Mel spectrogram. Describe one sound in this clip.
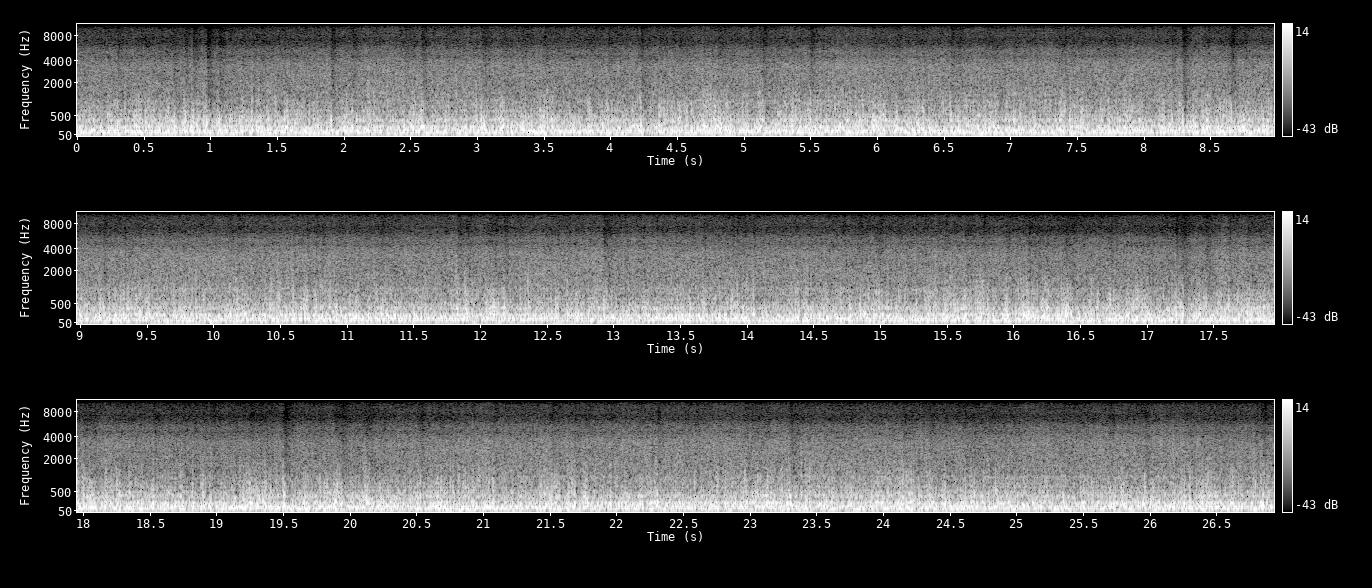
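A car drives steadily along a paved road, with a low rumble of tyres and engine.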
